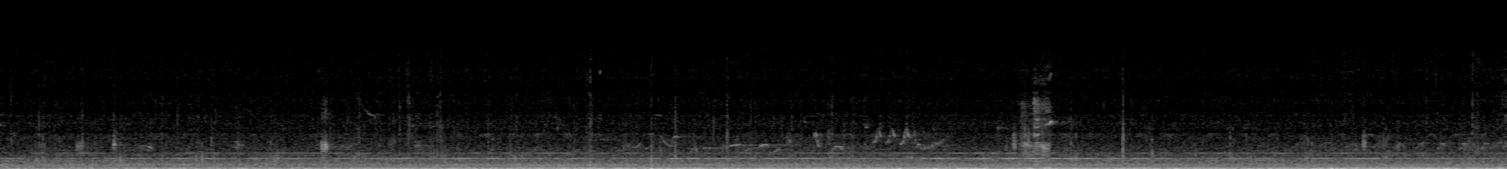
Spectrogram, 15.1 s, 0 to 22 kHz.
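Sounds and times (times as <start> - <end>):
thin steady high tone: 0.3 - 15.0
faint bird chirps: 6.4 - 10.8.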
